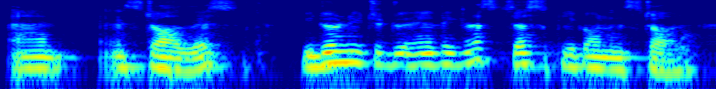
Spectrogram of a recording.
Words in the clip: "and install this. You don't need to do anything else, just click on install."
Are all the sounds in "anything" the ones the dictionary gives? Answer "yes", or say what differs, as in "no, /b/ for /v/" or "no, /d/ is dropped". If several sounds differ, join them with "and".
no, /t/ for /θ/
